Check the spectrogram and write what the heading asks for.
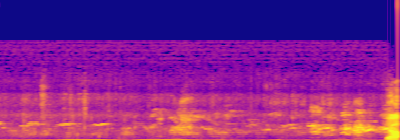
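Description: A flock of hungry white Pekin ducks calling and quacking, the calls growing busier toward the end, over a low rumble.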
